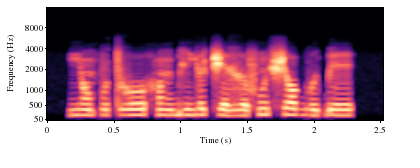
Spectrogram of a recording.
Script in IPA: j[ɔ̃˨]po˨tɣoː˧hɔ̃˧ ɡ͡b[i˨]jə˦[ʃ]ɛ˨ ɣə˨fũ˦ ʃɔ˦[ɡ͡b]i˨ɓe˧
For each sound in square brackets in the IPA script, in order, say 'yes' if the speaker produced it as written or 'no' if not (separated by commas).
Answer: yes, yes, no, no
